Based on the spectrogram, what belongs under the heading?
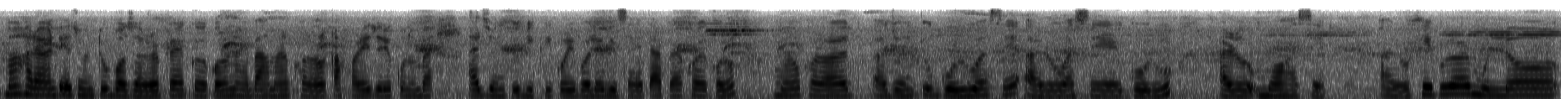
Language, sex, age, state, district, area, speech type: Assamese, female, 18-30, Assam, Kamrup Metropolitan, urban, spontaneous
